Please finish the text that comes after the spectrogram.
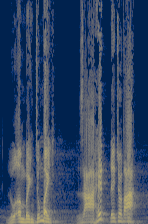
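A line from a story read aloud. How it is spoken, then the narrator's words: Shouting angrily. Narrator (Vietnamese): quát lên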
